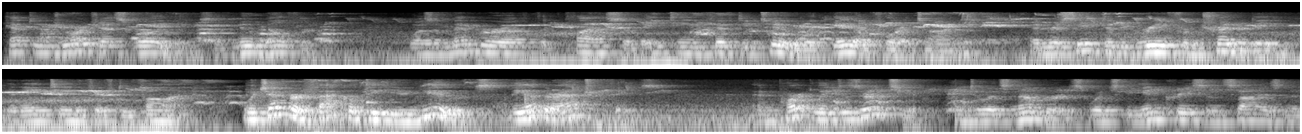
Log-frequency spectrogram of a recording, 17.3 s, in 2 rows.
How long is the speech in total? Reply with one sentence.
The speech can be heard for 17 seconds in total.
